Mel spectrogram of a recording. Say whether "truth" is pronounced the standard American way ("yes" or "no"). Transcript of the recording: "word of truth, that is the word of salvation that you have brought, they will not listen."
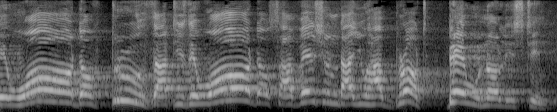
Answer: yes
